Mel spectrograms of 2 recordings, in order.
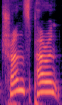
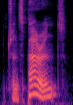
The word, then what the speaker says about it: transparent: it is made of transparent plastic uh that is plastica I guess so transparent transparent transparent transparent transpar yeah the stress is on the second syllable transparent transparent so that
